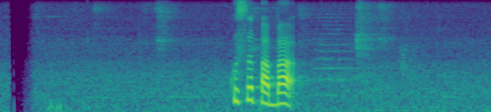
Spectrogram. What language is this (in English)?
Sinhala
